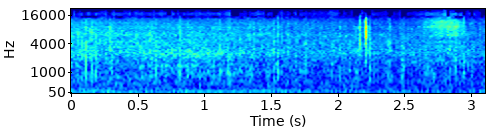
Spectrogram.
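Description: Steady rain falls outdoors on a wet Thanksgiving Day in Brooklyn, a dense even hiss of drops on surfaces with a low background rumble and one brief sharp tap near the end, close and continuous with no talking.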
